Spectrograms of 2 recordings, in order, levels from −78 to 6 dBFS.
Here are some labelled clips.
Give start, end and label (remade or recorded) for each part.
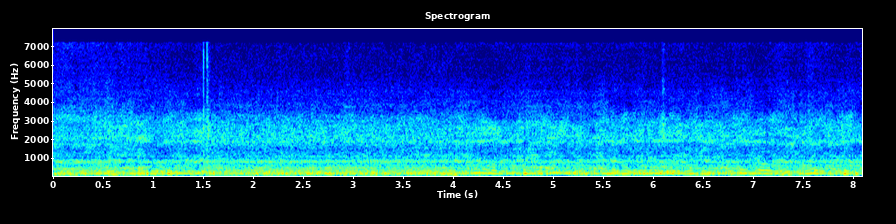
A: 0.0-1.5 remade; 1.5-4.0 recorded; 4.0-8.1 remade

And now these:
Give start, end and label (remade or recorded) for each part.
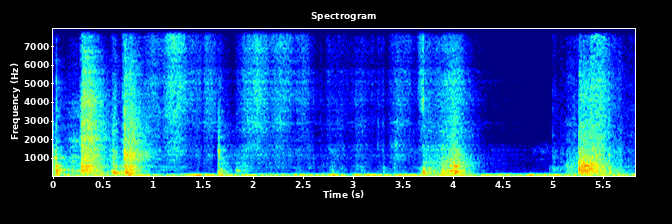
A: 0.0-1.3 recorded; 1.3-4.8 remade; 4.8-5.8 recorded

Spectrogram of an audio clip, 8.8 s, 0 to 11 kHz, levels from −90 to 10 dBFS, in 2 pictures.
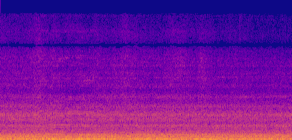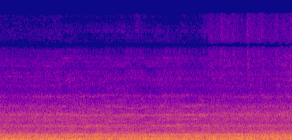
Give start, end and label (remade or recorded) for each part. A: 0.0-0.6 recorded; 0.6-1.4 remade; 1.4-5.3 recorded; 5.3-7.5 remade; 7.5-8.8 recorded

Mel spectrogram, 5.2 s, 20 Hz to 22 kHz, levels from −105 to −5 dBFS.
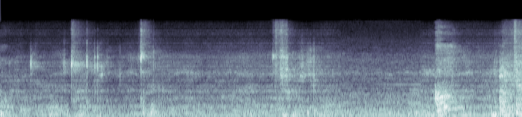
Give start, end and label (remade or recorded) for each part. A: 0.0-3.4 remade; 3.4-4.2 recorded; 4.2-5.2 remade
